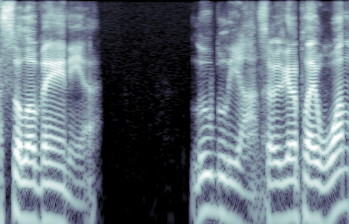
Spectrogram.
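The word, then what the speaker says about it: Ljubljana: hold on this is how you say it lublana lublana Slovenia lublana so he's gonna play one last game in lublana for Slovenian fans and Jimmy's gonna go sounds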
